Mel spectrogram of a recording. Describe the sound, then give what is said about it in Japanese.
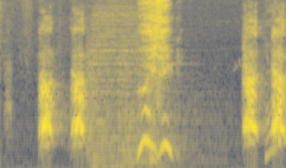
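A dog barks in a few sharp, loud bursts, with a higher, strained yelping sound in the middle of the run. “どうしたの、そんなに吠えて。 こら、ダメだよ。お座り。”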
